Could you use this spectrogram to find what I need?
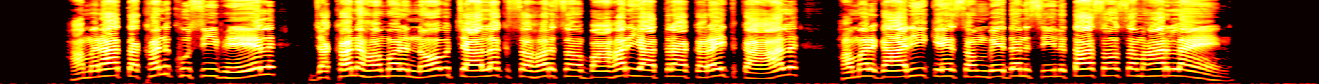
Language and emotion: Maithili, happy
